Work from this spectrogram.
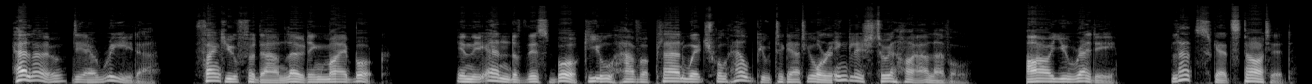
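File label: British; Audiobook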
